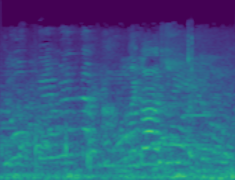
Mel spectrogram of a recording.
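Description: Several young voices talking and calling out over one another, none of it clear words.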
